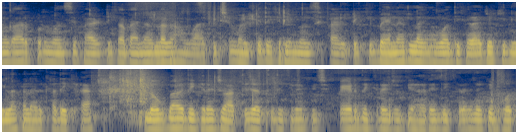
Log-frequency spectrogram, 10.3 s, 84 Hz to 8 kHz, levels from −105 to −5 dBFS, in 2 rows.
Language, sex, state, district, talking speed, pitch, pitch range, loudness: Hindi, female, Bihar, East Champaran, 285 wpm, 105 Hz, 100-110 Hz, -33 LUFS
